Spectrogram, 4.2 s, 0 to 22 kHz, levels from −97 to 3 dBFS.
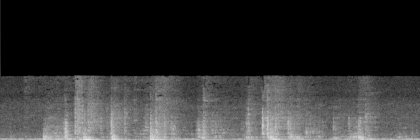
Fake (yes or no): no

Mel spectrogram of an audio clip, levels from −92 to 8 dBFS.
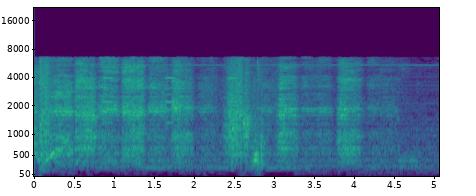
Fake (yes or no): no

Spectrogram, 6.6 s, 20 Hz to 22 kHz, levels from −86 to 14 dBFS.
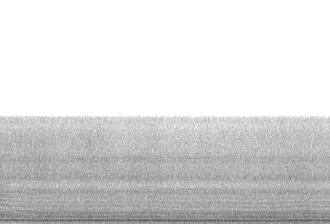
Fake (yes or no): no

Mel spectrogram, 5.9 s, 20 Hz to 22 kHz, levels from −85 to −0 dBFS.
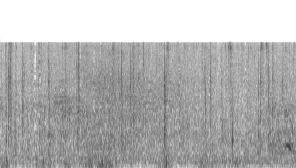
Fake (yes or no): yes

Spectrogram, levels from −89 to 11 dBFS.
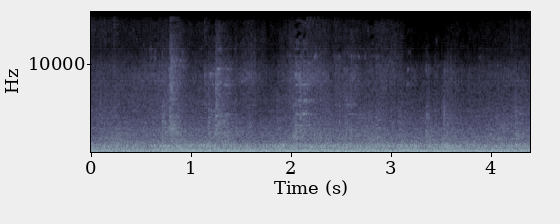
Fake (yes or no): yes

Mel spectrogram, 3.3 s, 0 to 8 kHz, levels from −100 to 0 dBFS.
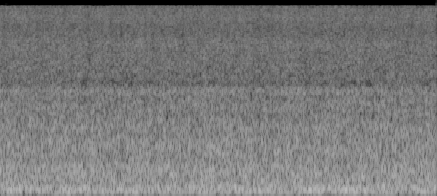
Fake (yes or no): no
